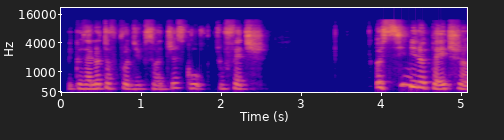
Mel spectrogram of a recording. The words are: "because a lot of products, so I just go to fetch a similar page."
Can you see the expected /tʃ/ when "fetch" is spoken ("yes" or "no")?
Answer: yes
